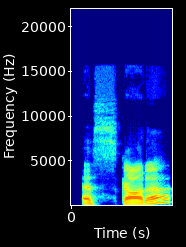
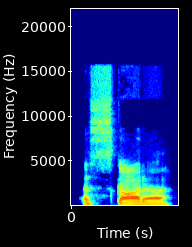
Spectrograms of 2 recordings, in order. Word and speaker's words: Escada: Ralph Lauren oh alright Escada I think is how you say this this is a runway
